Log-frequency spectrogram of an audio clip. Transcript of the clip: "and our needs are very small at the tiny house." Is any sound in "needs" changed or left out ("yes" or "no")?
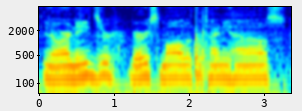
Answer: no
